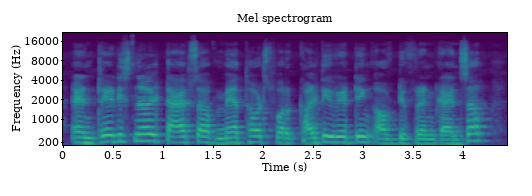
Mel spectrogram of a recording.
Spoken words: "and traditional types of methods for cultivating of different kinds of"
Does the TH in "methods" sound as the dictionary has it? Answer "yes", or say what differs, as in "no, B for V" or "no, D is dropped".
no, T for TH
